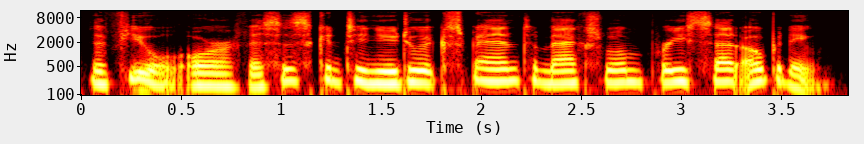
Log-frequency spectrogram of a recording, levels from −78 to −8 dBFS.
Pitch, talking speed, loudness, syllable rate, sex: 185 Hz, 170 wpm, -16 LUFS, 5.7 syllables/s, female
